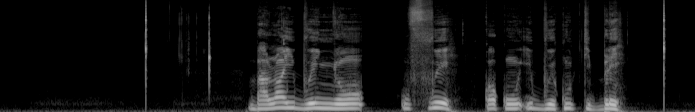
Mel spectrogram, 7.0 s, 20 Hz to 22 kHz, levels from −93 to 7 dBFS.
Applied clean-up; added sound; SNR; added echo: none; none; none; none.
